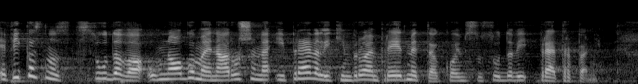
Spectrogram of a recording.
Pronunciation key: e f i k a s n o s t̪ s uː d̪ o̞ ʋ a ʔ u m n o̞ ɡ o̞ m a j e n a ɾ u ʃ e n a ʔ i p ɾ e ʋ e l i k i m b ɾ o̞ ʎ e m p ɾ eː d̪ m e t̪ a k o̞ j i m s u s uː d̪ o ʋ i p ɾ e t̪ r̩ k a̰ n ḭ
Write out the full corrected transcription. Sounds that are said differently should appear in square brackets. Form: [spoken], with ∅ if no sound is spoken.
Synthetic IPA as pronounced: e f i k a s n o s t̪ s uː d̪ o̞ ʋ a ʔ u m n o̞ ɡ o̞ m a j e n a ɾ u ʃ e n a ʔ i p ɾ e ʋ e l i k i m b ɾ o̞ [j] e m p ɾ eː d̪ m e t̪ a k o̞ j i m s u s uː d̪ o ʋ i p ɾ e t̪ r̩ [p] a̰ n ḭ

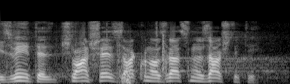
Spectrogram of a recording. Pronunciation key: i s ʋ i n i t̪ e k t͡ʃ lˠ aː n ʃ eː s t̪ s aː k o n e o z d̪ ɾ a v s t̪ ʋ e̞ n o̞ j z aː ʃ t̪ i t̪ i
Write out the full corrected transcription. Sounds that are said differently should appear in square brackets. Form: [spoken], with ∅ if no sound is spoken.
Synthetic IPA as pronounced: i [z] ʋ i n i t̪ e [∅] t͡ʃ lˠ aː n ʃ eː s t̪ [z] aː k o n [a] o z d̪ ɾ a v s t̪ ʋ e̞ n o̞ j z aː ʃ t̪ i t̪ i

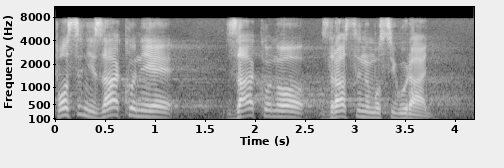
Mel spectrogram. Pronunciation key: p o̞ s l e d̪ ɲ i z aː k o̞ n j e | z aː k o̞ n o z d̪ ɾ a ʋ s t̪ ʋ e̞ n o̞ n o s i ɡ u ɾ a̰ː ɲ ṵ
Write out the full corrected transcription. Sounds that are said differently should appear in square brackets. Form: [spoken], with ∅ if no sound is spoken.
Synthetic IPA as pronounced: p o̞ s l e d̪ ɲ i z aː k o̞ n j e | z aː k o̞ n o z d̪ ɾ a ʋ s t̪ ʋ e̞ n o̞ [m] o s i ɡ u ɾ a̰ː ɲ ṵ

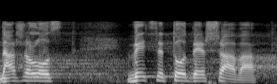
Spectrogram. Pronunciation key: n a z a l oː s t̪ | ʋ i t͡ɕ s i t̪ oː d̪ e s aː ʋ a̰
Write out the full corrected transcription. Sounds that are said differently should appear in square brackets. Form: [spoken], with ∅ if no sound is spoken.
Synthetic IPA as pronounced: n a [ʒ] a l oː s t̪ | ʋ [e] t͡ɕ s [e] t̪ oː d̪ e [ʃ] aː ʋ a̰

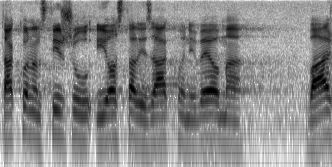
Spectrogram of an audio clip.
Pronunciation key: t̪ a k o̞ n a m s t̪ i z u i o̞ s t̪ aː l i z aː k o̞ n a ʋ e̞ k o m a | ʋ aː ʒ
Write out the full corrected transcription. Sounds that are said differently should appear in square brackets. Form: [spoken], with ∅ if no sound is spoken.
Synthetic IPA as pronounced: t̪ a k o̞ n a m s t̪ i [ʒ] u i o̞ s t̪ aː l i z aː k o̞ n [i] ʋ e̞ [∅] o m a | ʋ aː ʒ

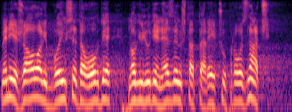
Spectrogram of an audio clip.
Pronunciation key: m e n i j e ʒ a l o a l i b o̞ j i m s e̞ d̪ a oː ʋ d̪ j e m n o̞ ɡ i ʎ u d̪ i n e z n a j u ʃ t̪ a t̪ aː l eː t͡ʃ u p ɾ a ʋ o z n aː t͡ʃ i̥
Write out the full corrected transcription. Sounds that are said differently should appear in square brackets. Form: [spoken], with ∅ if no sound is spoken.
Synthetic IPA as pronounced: m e n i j e ʒ a l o a l i b o̞ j i m s e̞ d̪ a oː ʋ d̪ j e m n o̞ ɡ i ʎ [uː] d̪ i n e z n a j u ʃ t̪ a t̪ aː [ɾ] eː t͡ʃ u p ɾ a ʋ o z n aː t͡ʃ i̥

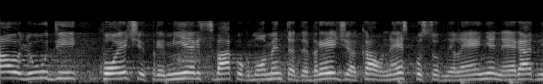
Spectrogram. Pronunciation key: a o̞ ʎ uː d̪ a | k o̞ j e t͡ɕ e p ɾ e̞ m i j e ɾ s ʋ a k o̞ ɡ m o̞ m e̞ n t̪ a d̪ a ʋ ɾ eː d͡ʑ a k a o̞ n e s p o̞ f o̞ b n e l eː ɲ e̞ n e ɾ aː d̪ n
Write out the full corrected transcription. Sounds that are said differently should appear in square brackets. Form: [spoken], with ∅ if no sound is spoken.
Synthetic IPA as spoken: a o̞ ʎ uː d̪ [i] | k o̞ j e t͡ɕ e p ɾ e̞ m i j e ɾ s ʋ a k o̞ ɡ m o̞ m e̞ n t̪ a d̪ a ʋ ɾ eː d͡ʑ a k a o̞ n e s p o̞ [s] o̞ b n e l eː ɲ e̞ n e ɾ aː d̪ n

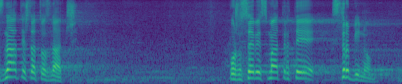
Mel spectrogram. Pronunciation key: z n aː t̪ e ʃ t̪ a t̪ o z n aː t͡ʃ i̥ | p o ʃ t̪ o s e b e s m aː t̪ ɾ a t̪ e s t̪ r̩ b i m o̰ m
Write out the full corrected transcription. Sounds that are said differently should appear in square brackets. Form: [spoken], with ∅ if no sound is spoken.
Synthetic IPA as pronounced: z n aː t̪ e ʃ t̪ a t̪ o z n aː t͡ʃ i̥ | p o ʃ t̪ o s e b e s m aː t̪ ɾ a t̪ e s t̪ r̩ b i [n] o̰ m

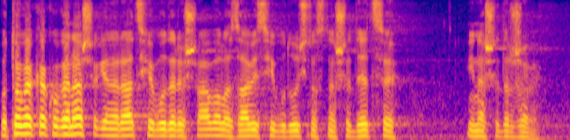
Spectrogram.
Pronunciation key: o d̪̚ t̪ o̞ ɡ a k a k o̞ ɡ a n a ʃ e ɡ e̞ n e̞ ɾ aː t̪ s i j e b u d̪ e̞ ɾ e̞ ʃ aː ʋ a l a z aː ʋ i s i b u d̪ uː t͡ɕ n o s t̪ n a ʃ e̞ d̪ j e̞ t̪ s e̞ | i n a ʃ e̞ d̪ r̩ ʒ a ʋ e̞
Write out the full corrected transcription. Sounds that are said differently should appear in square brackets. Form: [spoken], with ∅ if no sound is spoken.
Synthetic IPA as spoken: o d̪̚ t̪ o̞ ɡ a k a k o̞ ɡ a n a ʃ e ɡ e̞ n e̞ ɾ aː t̪ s i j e b u d̪ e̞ ɾ e̞ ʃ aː ʋ a l a z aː ʋ i s i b u d̪ uː t͡ɕ n o s t̪ n a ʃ e̞ d̪ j e̞ t̪ s e̞ | i n a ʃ e̞ d̪ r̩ ʒ a ʋ e̞

